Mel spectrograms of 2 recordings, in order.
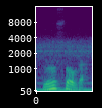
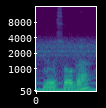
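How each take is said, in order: First: The pitch falls at the end. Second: The pitch rises at the end. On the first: The speaker calls it right. "the ending goes down" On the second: The speaker calls it wrong. "Not like nusoga"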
